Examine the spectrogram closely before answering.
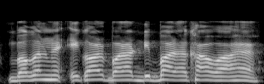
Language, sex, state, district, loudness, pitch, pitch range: Hindi, male, Jharkhand, Garhwa, -13 LUFS, 195 Hz, 185-215 Hz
